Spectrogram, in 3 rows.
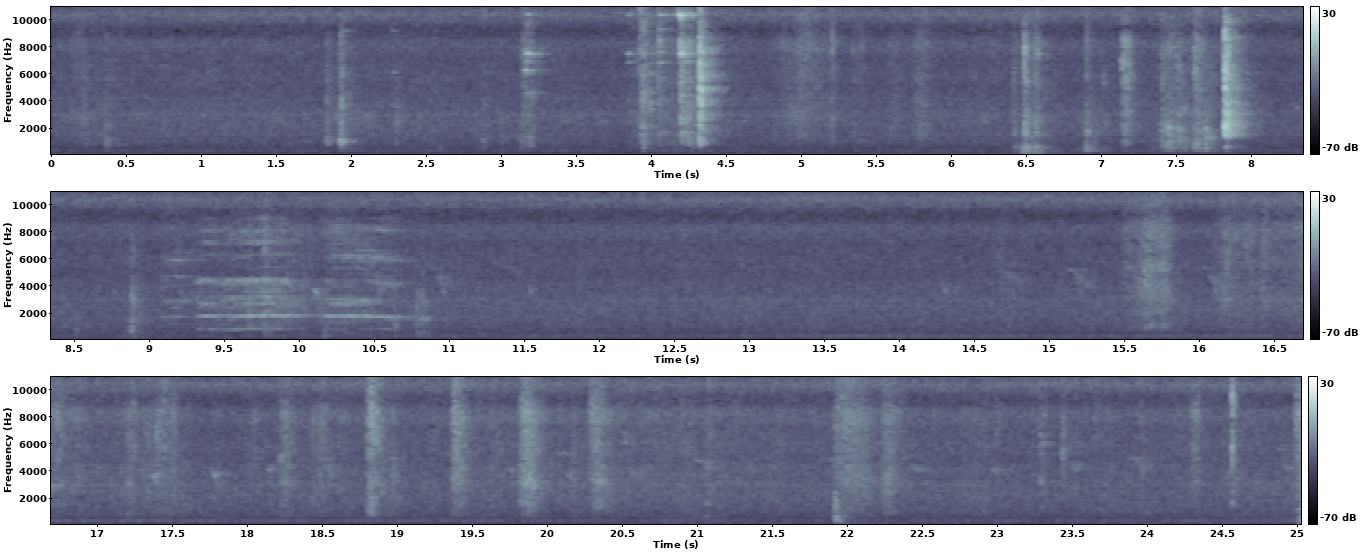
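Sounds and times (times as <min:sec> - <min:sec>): rooster crowing: 0:09.0 - 0:11.0.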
